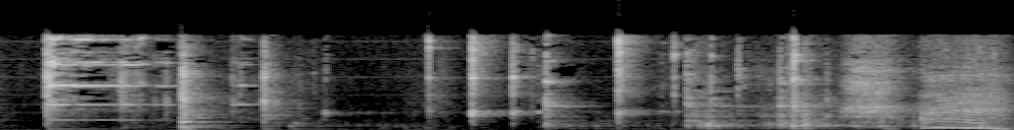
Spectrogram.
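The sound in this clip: A box lid being pried open with a chisel and a pestle: sharp metallic clinks, taps and knocks in an irregular run, growing busier toward the end.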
